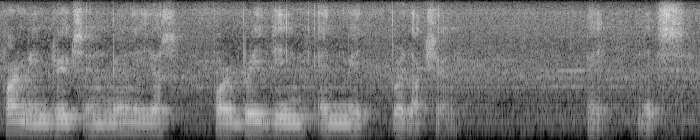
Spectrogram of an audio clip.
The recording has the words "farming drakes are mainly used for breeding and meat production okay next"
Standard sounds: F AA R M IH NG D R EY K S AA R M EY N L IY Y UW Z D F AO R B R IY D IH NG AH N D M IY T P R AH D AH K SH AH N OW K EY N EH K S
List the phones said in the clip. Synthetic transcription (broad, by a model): F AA R M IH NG D R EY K S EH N M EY L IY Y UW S F AO R B R IY D IH NG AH N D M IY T P R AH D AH K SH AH N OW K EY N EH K S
